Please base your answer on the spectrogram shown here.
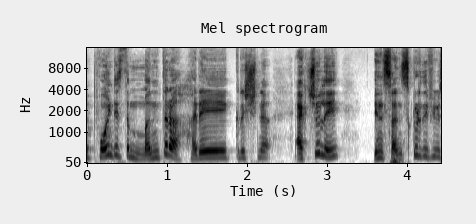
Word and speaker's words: Krishna: in Gujarat people don't say Krishna they say krashna that's a total mispronunciation you know but but that is that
